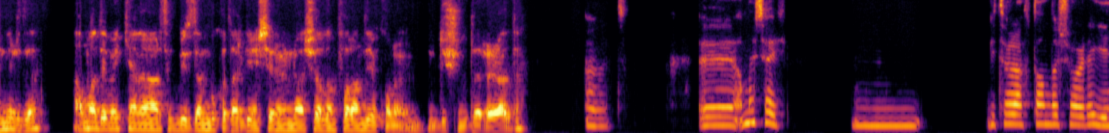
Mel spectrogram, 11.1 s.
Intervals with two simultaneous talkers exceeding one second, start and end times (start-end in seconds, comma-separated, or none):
none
